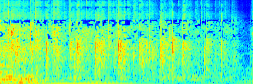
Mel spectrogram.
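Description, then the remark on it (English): An audience claps hands for Jesus in a dense, steady burst of applause, loud and continuous for several seconds before thinning out at the end, with a low hum underneath. “Clap hands for Jesus.”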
